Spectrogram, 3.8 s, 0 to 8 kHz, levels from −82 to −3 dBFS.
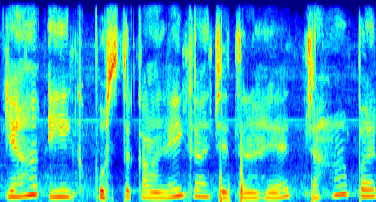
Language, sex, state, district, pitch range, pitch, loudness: Hindi, female, Uttar Pradesh, Deoria, 230-280 Hz, 245 Hz, -22 LUFS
